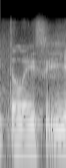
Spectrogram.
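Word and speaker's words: Delacey: How do you pronounce this girl's name? DeLacy? – DeLacy.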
